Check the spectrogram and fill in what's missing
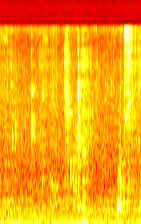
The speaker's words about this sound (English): what are you eating? Sounds delicious. It's like vegan eggs and toast.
